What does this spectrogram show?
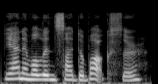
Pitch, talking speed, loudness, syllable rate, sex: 225 Hz, 225 wpm, -15 LUFS, 6.7 syllables/s, female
